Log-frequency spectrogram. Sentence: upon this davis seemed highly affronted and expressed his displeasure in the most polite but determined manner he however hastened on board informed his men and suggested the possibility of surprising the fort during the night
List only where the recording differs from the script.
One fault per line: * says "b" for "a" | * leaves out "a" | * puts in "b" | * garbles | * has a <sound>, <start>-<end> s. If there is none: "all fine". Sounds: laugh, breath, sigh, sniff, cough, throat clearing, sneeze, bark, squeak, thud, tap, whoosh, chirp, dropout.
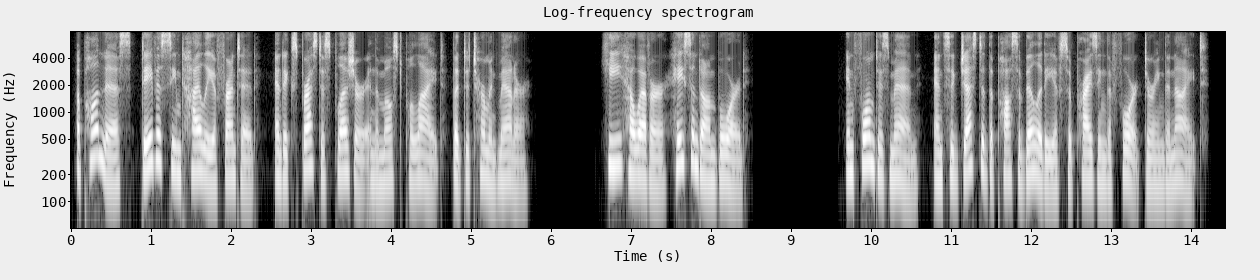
* leaves out "his"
